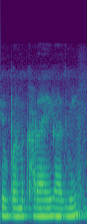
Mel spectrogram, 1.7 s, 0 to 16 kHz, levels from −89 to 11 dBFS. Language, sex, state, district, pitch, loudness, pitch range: Hindi, male, Jharkhand, Deoghar, 135 Hz, -15 LUFS, 135-140 Hz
